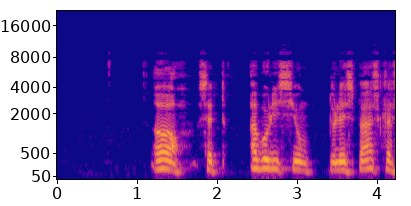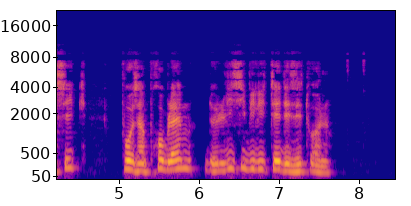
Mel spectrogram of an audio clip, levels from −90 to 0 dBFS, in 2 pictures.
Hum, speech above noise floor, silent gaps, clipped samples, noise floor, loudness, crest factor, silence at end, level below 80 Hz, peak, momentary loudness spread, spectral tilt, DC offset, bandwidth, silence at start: none; 57 dB; none; under 0.1%; -81 dBFS; -25 LUFS; 20 dB; 0.85 s; -68 dBFS; -6 dBFS; 11 LU; -5 dB/octave; under 0.1%; 9.2 kHz; 1.2 s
